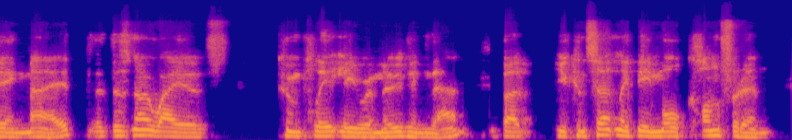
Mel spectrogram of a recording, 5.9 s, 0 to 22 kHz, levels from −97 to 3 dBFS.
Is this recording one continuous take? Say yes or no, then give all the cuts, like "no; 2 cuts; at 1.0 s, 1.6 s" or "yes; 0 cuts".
no; 1 cut; at 3.6 s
